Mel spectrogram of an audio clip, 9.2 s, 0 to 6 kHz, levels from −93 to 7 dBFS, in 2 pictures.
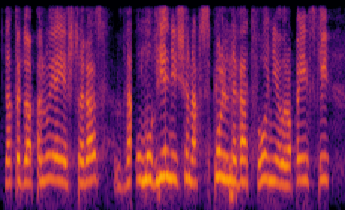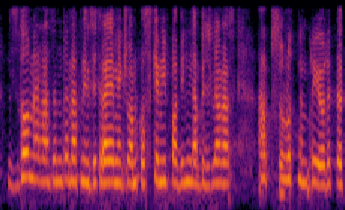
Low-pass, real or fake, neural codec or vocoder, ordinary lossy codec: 5.4 kHz; fake; codec, 24 kHz, 1.5 kbps, HILCodec; none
